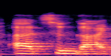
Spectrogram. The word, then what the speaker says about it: Tsungai: You pronounce my name very well. I know sometimes it can be a tongue twister, but you got it right.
